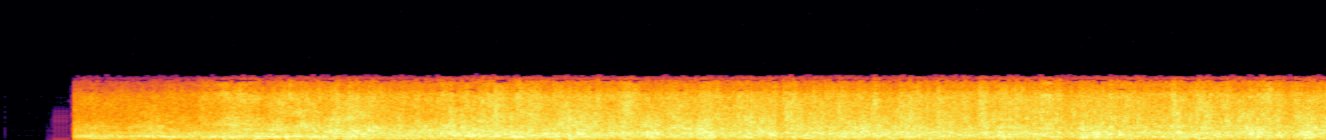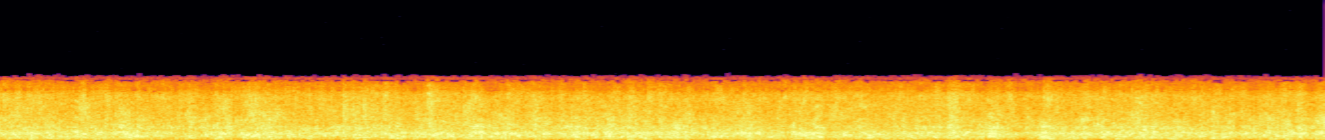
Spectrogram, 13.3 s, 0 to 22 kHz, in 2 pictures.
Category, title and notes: Sound effects > Natural elements and explosions
#0:13 Raining outside.
Field, Free, Movie, Recording, Film, Public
